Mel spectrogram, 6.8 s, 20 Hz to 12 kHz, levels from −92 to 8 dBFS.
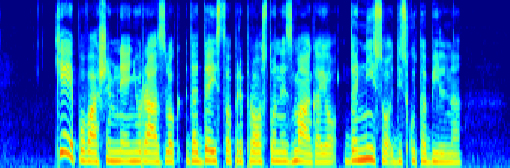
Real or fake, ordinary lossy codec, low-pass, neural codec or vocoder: real; none; none; none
